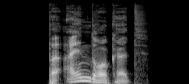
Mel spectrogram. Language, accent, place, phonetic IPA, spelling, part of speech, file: German, Germany, Berlin, [bəˈʔaɪ̯nˌdʁʊkət], beeindrucket, verb, De-beeindrucket.ogg
- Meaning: second-person plural subjunctive I of beeindrucken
